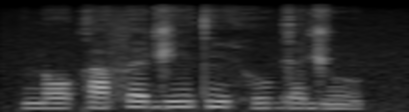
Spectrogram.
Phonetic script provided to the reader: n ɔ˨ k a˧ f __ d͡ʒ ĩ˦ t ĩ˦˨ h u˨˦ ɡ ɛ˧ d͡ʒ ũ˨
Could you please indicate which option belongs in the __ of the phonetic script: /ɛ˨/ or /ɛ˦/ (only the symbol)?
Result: ɛ˦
